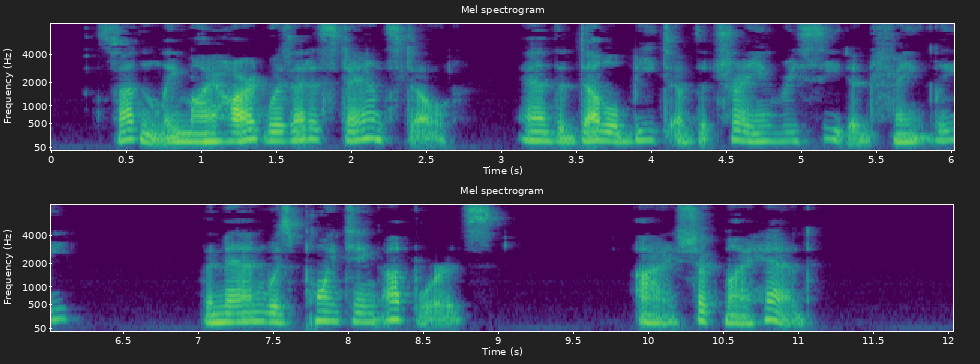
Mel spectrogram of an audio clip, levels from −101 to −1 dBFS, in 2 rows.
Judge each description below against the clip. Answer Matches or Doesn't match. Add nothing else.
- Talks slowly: Matches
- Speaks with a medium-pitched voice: Matches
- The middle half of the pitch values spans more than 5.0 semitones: Doesn't match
